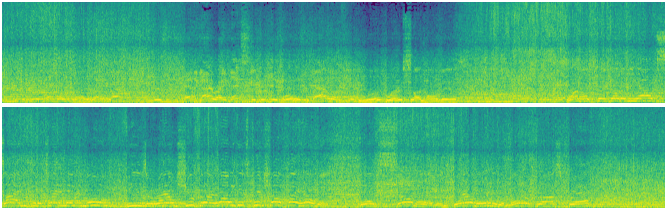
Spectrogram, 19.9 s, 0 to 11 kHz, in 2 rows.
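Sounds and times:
race cars running laps: 0:00.0 - 0:19.9.

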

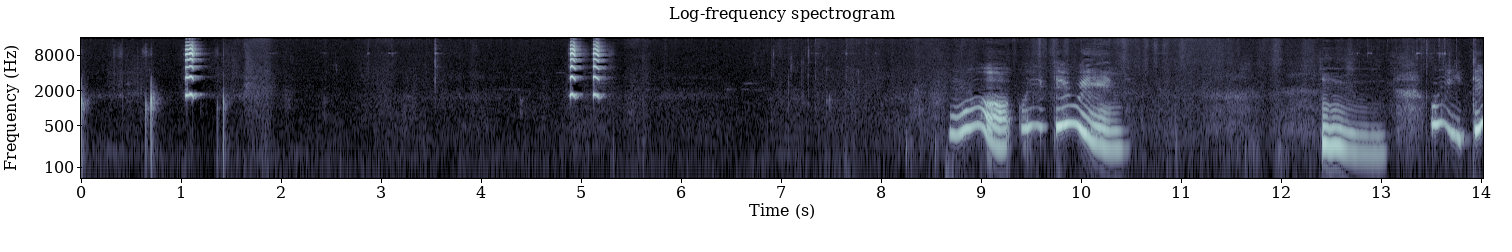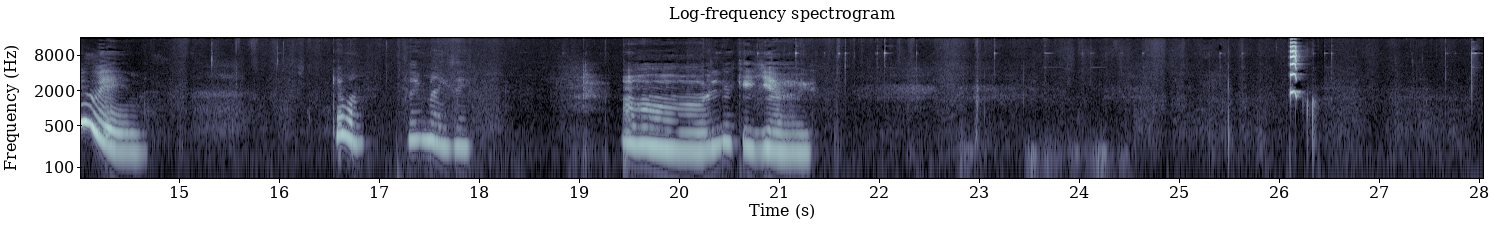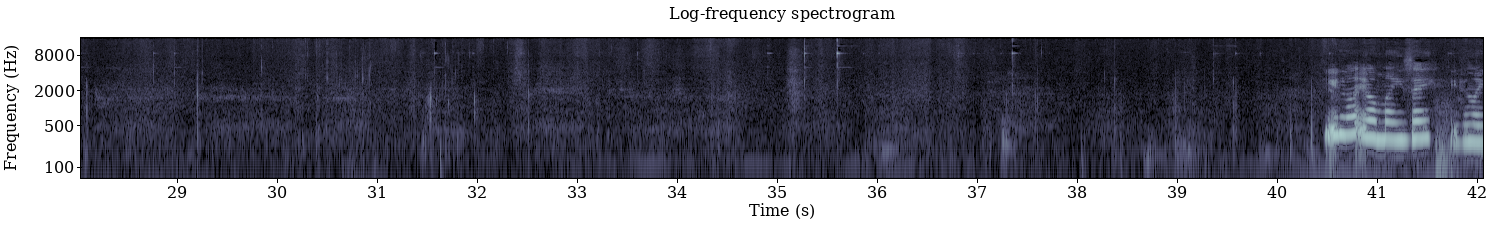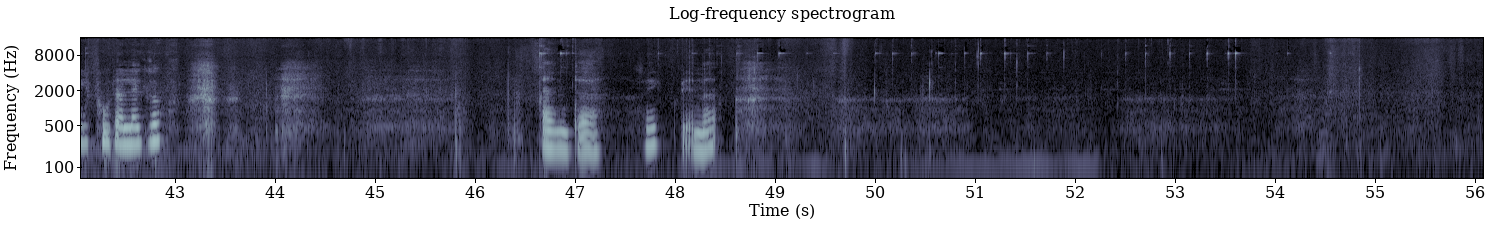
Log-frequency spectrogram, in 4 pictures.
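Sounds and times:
dog toy squeaking: 0:01.0 - 0:01.4, 0:04.9 - 0:05.4, 0:26.1 - 0:26.4.

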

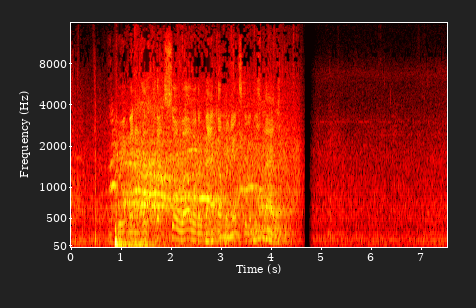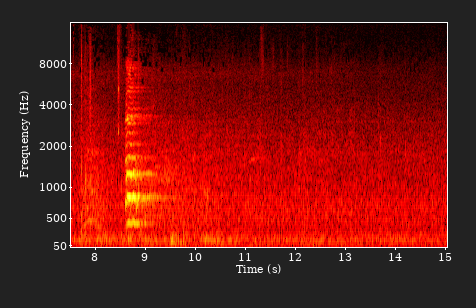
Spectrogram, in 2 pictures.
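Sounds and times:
hushed stadium crowd: 0:00.0 - 0:05.3.

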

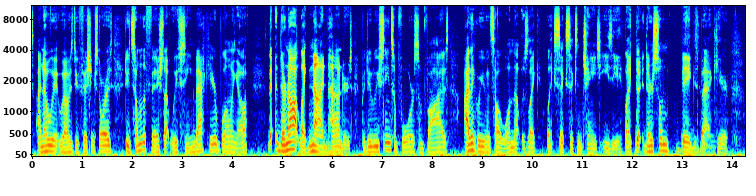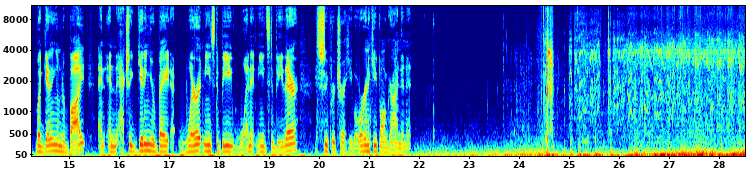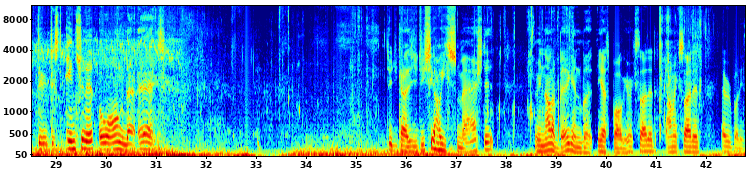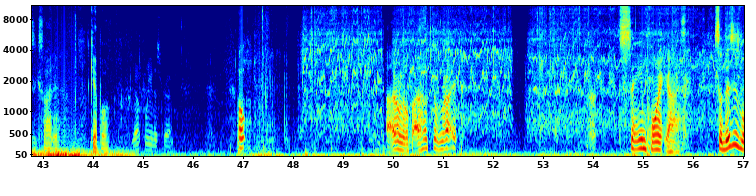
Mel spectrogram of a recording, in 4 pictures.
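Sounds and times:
wind rumbling on microphone: 0:20.8 - 0:40.1, 0:41.4 - 0:44.8
fishing reel whirring: 0:24.4 - 0:32.5, 0:48.1 - 0:57.0.

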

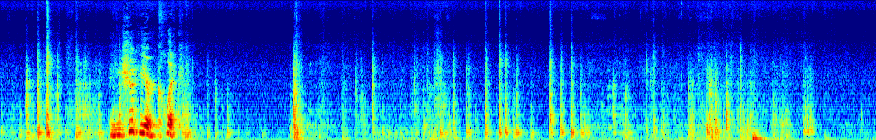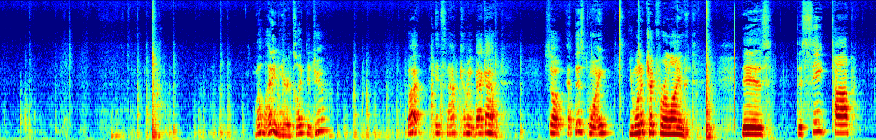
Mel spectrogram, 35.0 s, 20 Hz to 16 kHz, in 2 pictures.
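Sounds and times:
plastic knocks and rubbing: 0:00.1 - 0:02.6, 0:03.6 - 0:16.5, 0:17.2 - 0:22.6, 0:24.0 - 0:28.2.

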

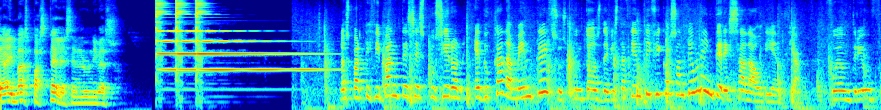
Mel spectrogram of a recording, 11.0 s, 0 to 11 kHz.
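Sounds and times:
boxing ring bell ringing: 0:02.0 - 0:04.4.

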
